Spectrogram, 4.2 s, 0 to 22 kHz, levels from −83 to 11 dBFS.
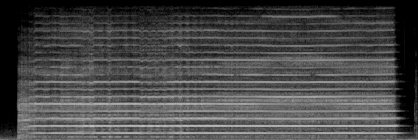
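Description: From start to finish the sound has a wrong sample rate fault. Everything plays about 1.38 times too fast and sits about 5.5 semitones high, which fits material recorded at 32 kHz being played at 44.1 kHz with no conversion. Unlike a pitch shift or a time-stretch, which alter one property alone, here pitch and tempo rise together by the same ratio, so the events sound both hurried and shrunken.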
